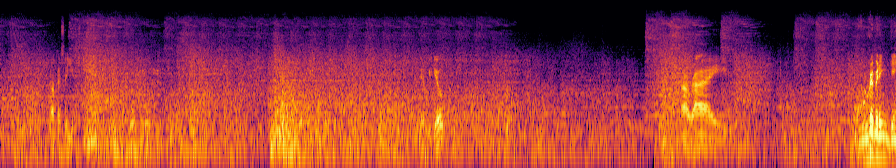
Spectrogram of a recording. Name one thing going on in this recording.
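Explosions burst with booming blasts.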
